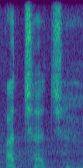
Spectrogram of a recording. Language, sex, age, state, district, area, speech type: Urdu, male, 30-45, Bihar, Gaya, urban, spontaneous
